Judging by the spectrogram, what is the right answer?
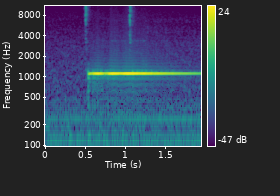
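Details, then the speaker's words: Vintage c1965 Standel Studio XV guitar amp reverb, fed a 1 kHz test tone of about 65 mV peak-to-peak: the tone cuts off and rings on with a long, smooth decay, so the tank and receiving end are fine and the fault lies on the sending side. "has a nice long decay so there's nothing wrong from here actually from nothing wrong with the tank all the way to the receiving end"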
